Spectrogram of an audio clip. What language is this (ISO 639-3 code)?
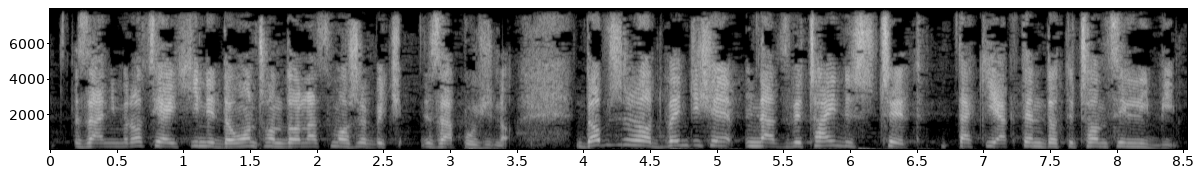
pol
